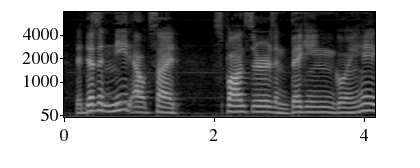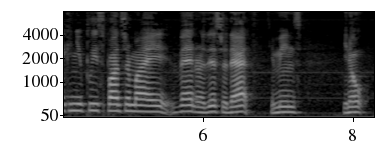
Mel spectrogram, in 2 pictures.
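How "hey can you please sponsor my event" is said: ordinary talk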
